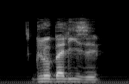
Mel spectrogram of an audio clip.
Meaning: to globalise, to globalize
- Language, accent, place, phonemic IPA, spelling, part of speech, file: French, France, Lyon, /ɡlɔ.ba.li.ze/, globaliser, verb, LL-Q150 (fra)-globaliser.wav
